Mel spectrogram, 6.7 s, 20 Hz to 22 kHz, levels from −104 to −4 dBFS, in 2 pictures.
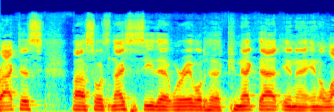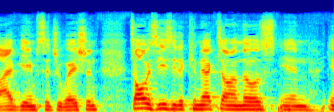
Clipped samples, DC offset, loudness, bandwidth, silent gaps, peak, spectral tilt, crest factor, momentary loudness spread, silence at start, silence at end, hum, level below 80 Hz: under 0.1%; under 0.1%; -15 LUFS; 13.5 kHz; none; -2 dBFS; -5.5 dB/octave; 12 dB; 5 LU; 0 s; 0 s; none; -38 dBFS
